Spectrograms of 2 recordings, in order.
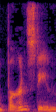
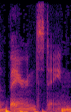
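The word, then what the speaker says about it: Berenstain: fairly certain it's the baron stain bears bear see that doesn't sound right stain yeah it's the baron stain bears like stain like stain on a tablecloth or like think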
